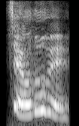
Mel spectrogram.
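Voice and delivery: high loud hopeful call; excited high cry. Real, not acted. Hoping for a Pokémon.

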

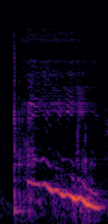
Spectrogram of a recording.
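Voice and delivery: high, playful whinny; toy horse neigh. Pretend. Toy horse answers in play.

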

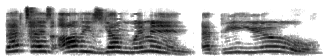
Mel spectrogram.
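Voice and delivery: high-pitched hammed-up wail; struggling protest. Disciple begging God not to take her girls, high mock wail. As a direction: protest like a distraught child, stretching words. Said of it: "I was struggling".

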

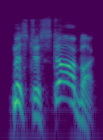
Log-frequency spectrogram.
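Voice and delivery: high hail to a shipmate; crying out. A narrator's reading. Stubb hails Starbuck's boat, crying out. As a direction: call his name across the water. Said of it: "cried Stubb".

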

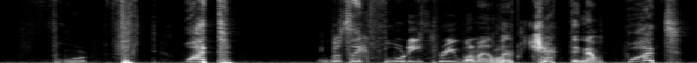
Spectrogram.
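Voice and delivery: high-pitched shocked squeak; real disbelief at the damage. Real, not acted. Damage number jumps suddenly.

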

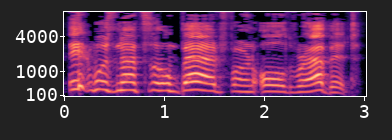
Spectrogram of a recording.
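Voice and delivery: pleased chuckle, then modest boast; chuckling. A narrator's reading. Bunny gentleman after his jump, self-satisfied chuckle. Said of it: "chuckled the bunny gentleman".

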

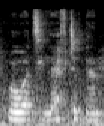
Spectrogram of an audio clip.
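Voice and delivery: quiet nasty aside. A narrator's reading. Caretaker leaves students with gamekeeper, quietly nasty. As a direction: add it softly, with a touch of malice. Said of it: "he added nastily".

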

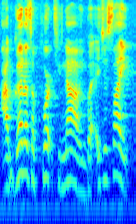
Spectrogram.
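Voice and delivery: usual speaking voice

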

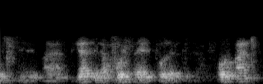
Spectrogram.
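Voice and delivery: low, soft, unimpressed repeat; quiet, low-pitched deadpan; deadpan echo. Acted. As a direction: repeat it under your breath, unimpressed. Stanley flatly echoes the proclamation.

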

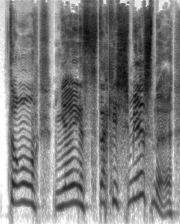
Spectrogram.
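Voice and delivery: slow, high-pitched retort; unamused schoolfriend. A narrator's reading. Knot with donkey ears himself, unamused. Knot, also eared, objects.

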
